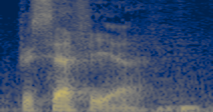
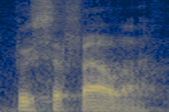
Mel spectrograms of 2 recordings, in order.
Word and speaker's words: Bucephala: Bucephalia. Bucephala.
